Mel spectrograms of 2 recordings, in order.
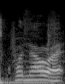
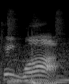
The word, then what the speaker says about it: quinoa: And what is quinoa anyway? Hey, it's pronounced quinoa.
